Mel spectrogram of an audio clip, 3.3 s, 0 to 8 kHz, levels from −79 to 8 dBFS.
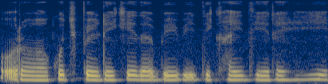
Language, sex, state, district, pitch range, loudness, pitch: Hindi, female, Chhattisgarh, Sukma, 150-160 Hz, -18 LUFS, 155 Hz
